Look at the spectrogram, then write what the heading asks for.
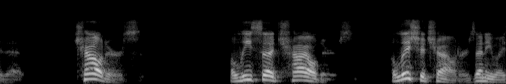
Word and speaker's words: Childers: is it CH how do you say that Childers Alisa Childers Alicia Childers anyway c h i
